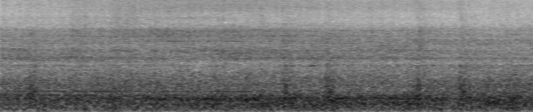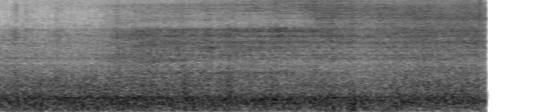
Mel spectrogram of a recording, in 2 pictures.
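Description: Passenger train coaches rolling slowly past on arrival at a station, with steady wheel-on-rail rumble and clicking over the rail joints. A higher hiss joins about six and a half seconds in, and the sound cuts off suddenly just before the end.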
